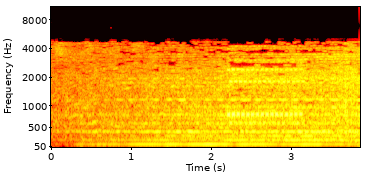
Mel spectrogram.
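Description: A telephone rings steadily and fairly loudly, its tone continuing without pause over a low droning hum, with no one speaking.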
